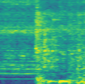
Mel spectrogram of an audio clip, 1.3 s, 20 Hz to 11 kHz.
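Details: Newly built 6.2L L86 Gen V LT V8, Holley Terminator X EFI, BTR 225 cam, first start with coolant, open headers, no O2 sensor: silence, then catches at once into loud, even idle without misfires or knocking; healthy.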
